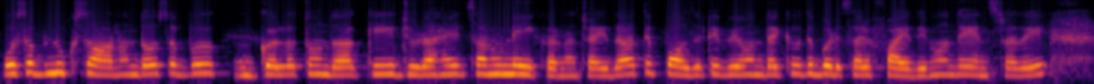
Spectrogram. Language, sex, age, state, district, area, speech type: Dogri, female, 18-30, Jammu and Kashmir, Samba, rural, spontaneous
